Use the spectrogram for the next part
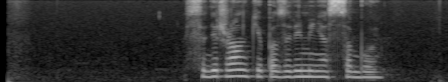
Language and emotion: Russian, neutral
